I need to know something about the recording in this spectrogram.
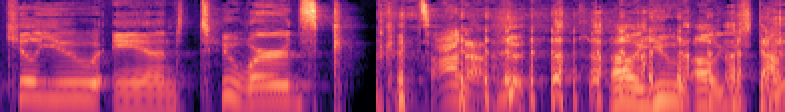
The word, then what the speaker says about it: katana: you and two words katana oh you oh you stop it um by the way it's one word three syllables there is no two in Katana at all I think it's perfect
